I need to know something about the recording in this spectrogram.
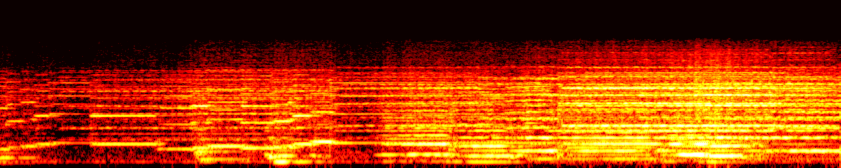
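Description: Orchestral background music led by strings, in held notes that move in steps, building louder toward a peak near the end.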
